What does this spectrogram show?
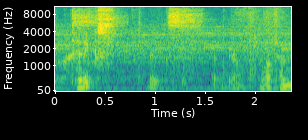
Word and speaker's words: Tedyx: Okay, that one's kind of hard to pronounce. Tedyx. T... E-D-Y-X. Tedix?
